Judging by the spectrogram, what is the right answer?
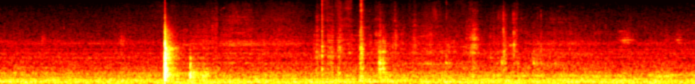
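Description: Hands handling a plastic model train body shell on a workbench: one sharp knock about two seconds in with a smaller one just after, then a few light clicks, over a steady low hum.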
